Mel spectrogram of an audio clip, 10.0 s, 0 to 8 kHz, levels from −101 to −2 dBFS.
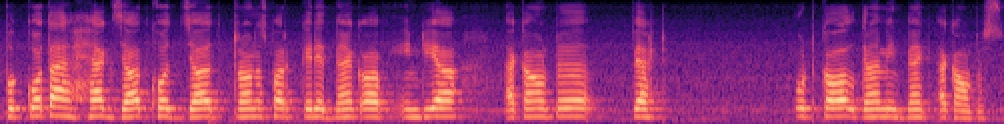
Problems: constant background noise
